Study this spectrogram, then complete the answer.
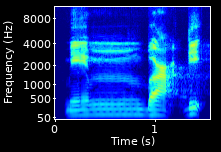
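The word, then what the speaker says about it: مِنْ بَعْدِ: Bunyi n-nya berubah menjadi m. Tapi pengucapannya agak bindeng. Ember. Jangan ember, ember. Mim ba'di, mim ba'd.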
